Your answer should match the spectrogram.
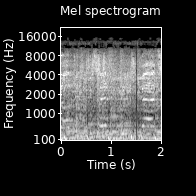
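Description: A post-punk rock band playing live, with electric guitar and drums, and a male voice singing into the microphone.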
